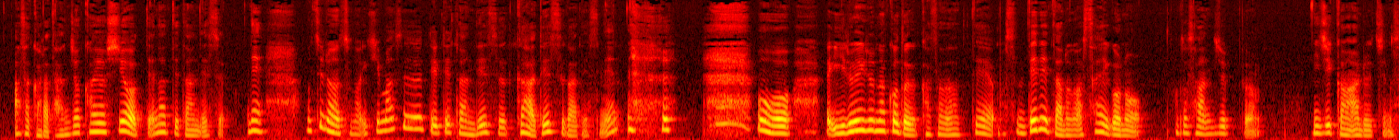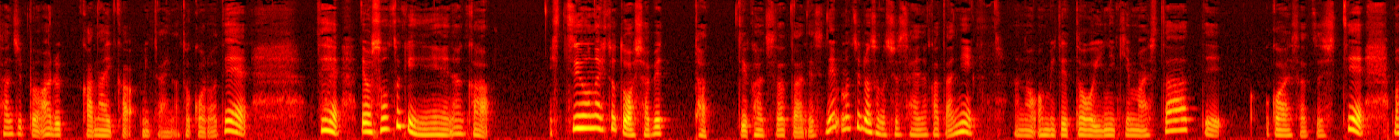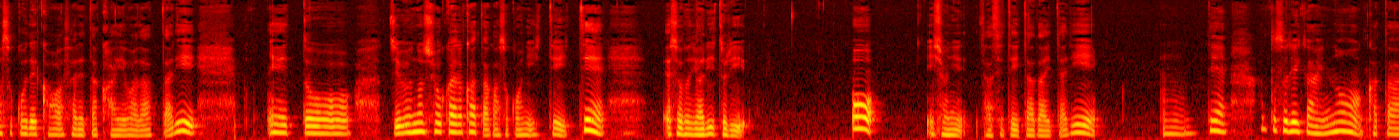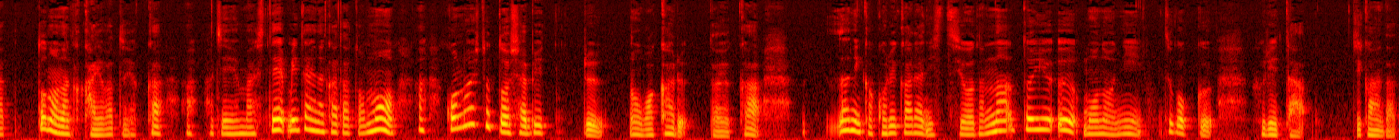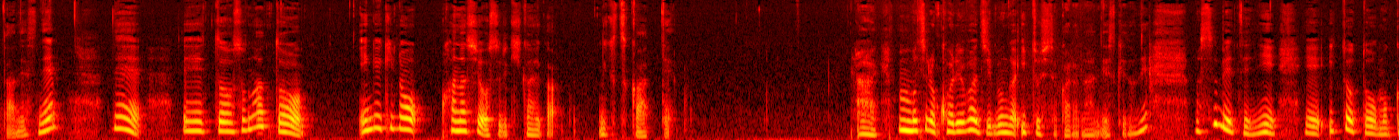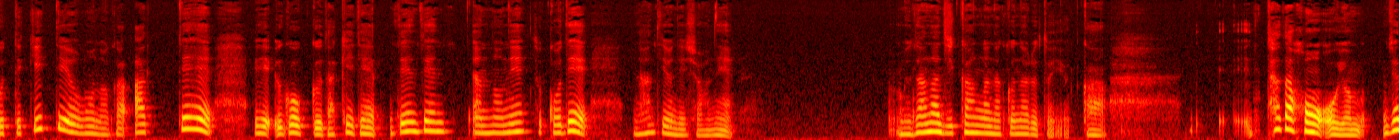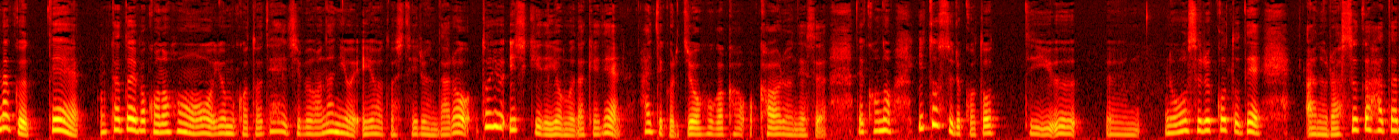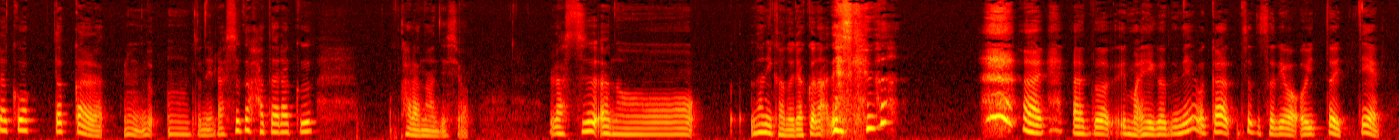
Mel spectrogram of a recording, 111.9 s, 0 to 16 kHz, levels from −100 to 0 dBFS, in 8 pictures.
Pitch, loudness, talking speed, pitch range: 190 Hz, -36 LUFS, 295 characters per minute, 160-245 Hz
